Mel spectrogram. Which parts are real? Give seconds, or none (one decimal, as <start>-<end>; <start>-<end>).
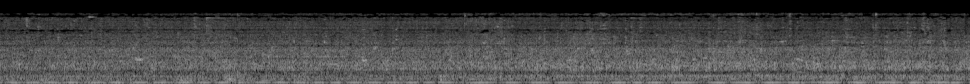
1.7-2.4; 2.8-4.1; 4.6-8.0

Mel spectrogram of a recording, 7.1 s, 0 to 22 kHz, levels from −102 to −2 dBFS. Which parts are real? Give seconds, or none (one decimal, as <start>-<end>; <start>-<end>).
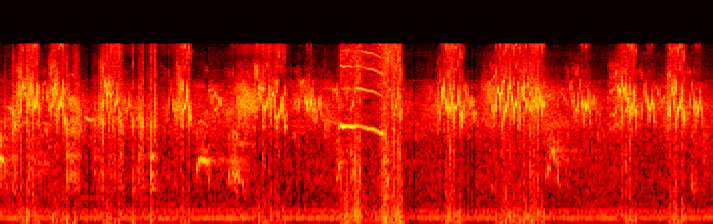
0.0-1.1; 1.8-2.3; 2.9-7.1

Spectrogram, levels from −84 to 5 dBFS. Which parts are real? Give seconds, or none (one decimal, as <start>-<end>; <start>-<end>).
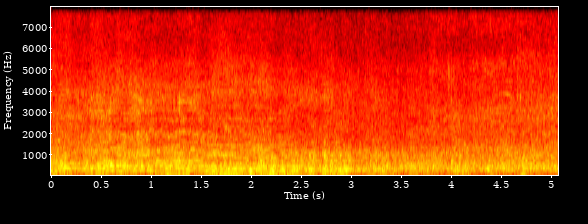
2.4-5.1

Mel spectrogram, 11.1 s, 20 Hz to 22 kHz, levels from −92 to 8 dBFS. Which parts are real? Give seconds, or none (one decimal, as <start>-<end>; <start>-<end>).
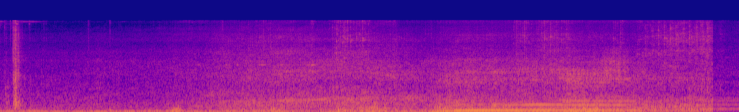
0.0-11.1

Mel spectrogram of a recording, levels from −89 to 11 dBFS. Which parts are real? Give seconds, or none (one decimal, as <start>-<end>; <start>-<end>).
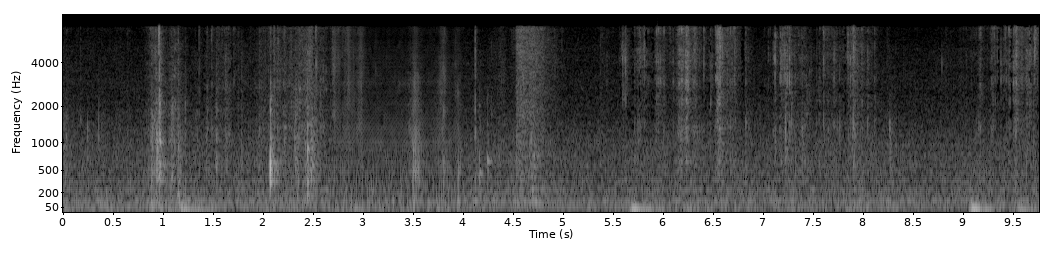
0.0-2.7; 4.0-9.8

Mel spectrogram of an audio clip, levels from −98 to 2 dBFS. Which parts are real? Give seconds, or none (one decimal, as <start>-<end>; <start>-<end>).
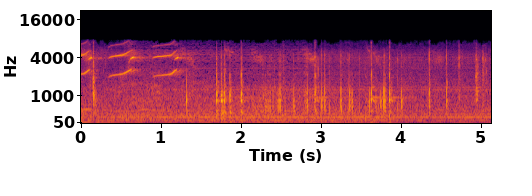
0.0-2.8; 3.7-5.1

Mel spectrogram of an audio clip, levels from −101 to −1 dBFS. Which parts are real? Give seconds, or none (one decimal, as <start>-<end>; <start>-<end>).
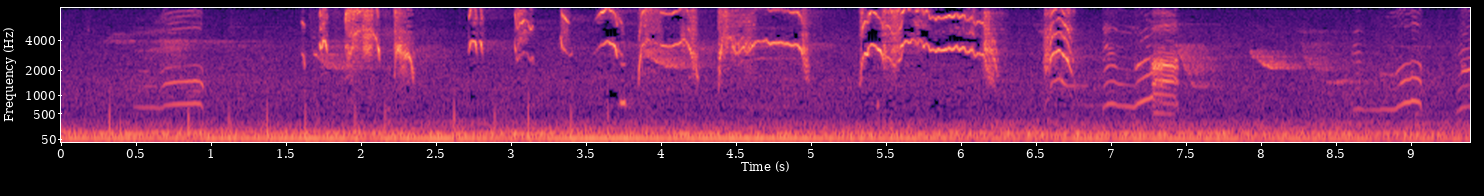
0.0-9.4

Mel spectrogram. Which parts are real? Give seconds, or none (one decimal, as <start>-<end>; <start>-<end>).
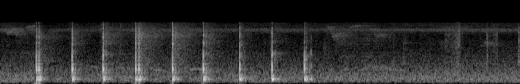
0.0-5.2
